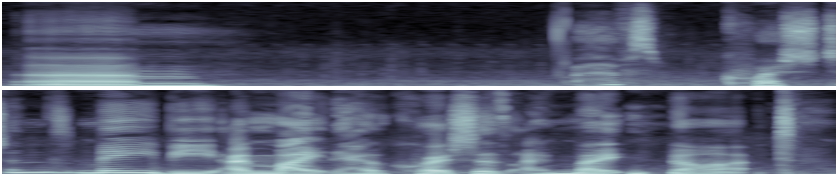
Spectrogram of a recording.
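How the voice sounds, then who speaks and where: A woman's voice: medium pitch, takes it slowly, a little hiss or hum. A woman hosting a casual game role play, musing and thinking aloud. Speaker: gamer, series host.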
